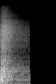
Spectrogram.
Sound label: good snare single hit a sharp key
